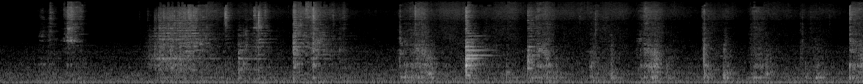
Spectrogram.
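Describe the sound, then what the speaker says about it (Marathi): Chickpeas roasting in salt in a pan are stirred with repeated scraping and clinking of a spoon against the metal, over a faint steady hum, with no voices. "आणि जोपर्यंत ते फुटत नाही तोपर्यंत ते आपण हलवत राहायचं"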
